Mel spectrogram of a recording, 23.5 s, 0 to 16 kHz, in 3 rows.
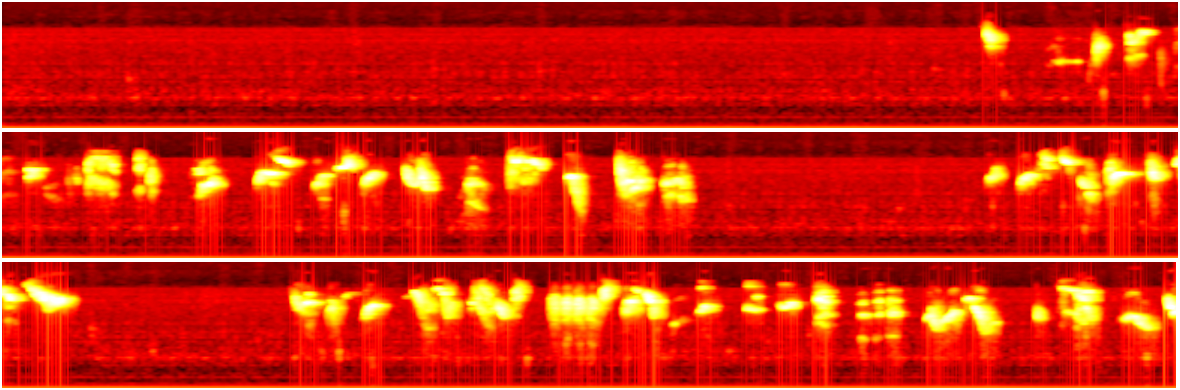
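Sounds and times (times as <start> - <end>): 
Eurasian blackcap Sylvia atricapilla warbling song: 6.6 - 12.5, 14.4 - 16.2, 17.6 - 23.5.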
